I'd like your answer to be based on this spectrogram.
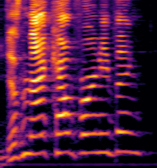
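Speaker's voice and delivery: high, indignant appeal; exasperated plea. Acted. Rejected applicant pleading his credentials to interviewer, exasperated. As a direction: plead it, voice rising high in frustration.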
